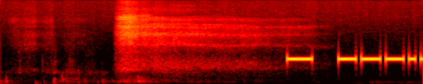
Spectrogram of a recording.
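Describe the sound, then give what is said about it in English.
A soft rushing burst fades out, then a string of loud, steady mid-pitched beeps sounds off in short and longer pulses with an uneven, Morse-code-like rhythm. “We're not again. Morse code.”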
